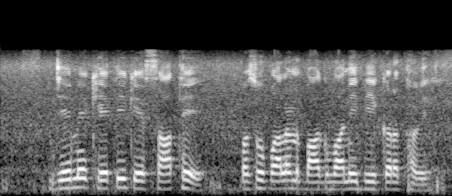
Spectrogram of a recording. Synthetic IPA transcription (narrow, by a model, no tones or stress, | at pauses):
d͡ʒẽːmẽkʰeːt̪ikʰeːsaːt̪ʰepəsupaːlənbaːɡʋaːnibʱikəɾət̪ʰəʋeː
